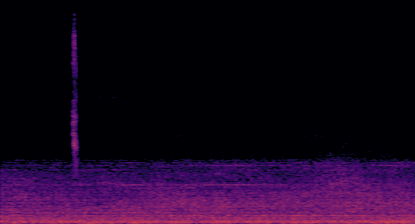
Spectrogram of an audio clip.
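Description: A steady, fairly faint roar of an aircraft engine at Omaha Eppley Airfield, an unbroken broadband rumble that stays level throughout with no talking.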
